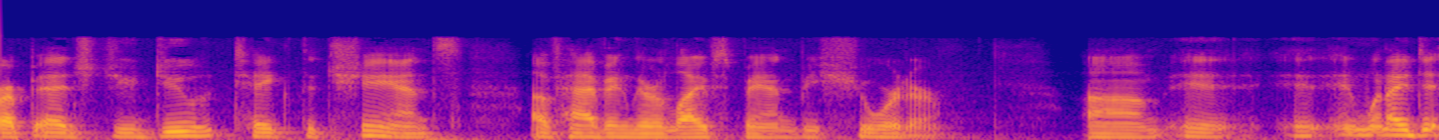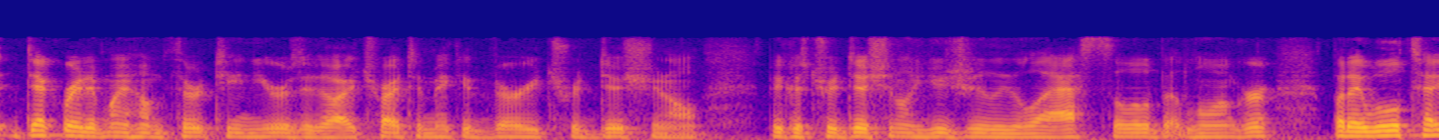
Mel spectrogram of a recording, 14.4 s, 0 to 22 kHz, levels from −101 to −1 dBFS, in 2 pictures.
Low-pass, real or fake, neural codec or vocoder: 7.2 kHz; real; none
